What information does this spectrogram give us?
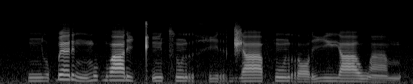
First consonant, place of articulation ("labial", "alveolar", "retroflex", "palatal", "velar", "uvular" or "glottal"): palatal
